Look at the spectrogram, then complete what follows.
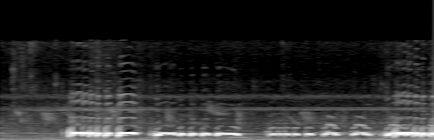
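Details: Zebra dove of local stock calling rivals, used to lure others into replying; after a quiet start come rolling trilled coos in three or four phrases, soft and bubbling.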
